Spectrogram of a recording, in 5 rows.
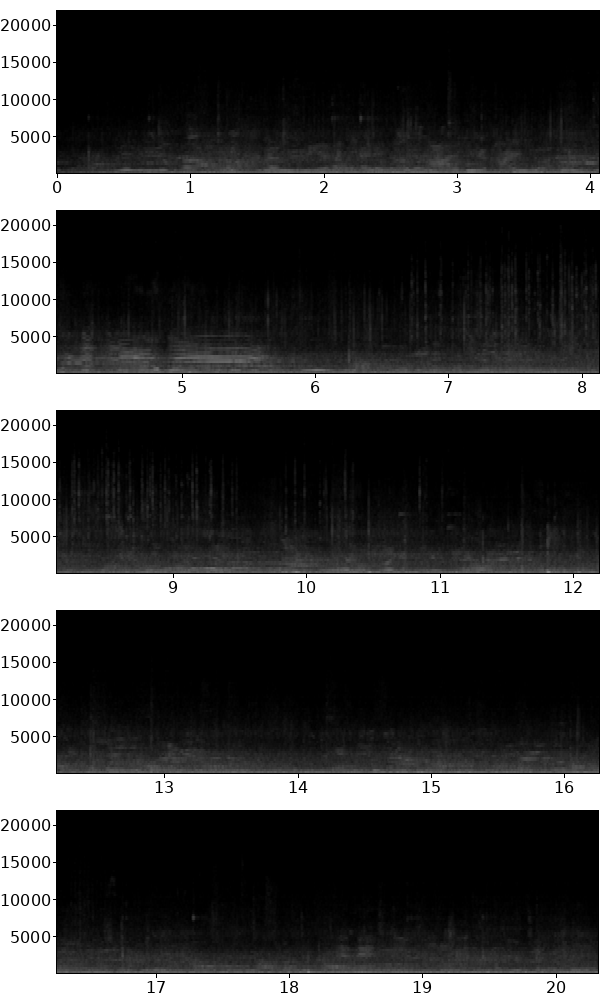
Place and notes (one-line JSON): {"title": "Berlin, Weichselplatz - playground", "date": "2011-10-09 16:20:00", "description": "Weichselplatz, playground, sunday afternoon ambience", "latitude": "52.49", "longitude": "13.44", "altitude": "39", "timezone": "Europe/Berlin"}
